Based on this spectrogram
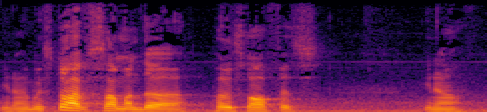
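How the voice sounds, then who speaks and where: A man with a normal speaking voice and an American accent, fairly quick in pace, with fairly even intonation. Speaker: pizza shop owner. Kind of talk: interview.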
